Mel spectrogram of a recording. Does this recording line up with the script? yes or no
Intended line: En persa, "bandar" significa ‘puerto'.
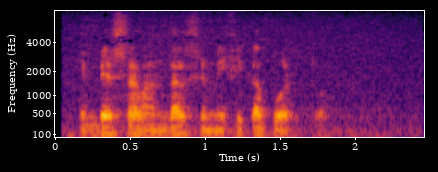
yes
